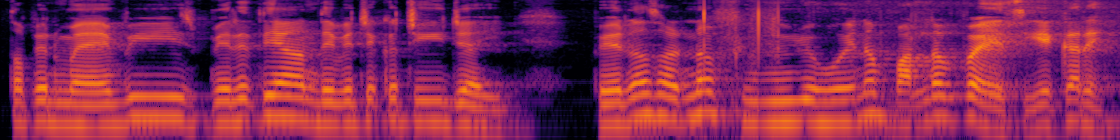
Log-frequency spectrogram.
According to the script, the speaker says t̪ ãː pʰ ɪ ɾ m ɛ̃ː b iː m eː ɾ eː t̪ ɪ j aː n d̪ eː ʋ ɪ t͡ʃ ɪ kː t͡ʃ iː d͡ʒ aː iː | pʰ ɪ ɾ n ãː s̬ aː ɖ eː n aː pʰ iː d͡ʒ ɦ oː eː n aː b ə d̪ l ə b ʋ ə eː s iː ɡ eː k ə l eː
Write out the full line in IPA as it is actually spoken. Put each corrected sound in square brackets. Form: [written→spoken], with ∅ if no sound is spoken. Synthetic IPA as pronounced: t̪ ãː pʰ ɪ ɾ m ɛ̃ː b iː m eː ɾ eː t̪ ɪ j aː n d̪ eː ʋ ɪ t͡ʃ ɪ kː t͡ʃ iː d͡ʒ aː iː | pʰ ɪ ɾ n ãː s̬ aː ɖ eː n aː pʰ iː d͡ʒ ɦ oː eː n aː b ə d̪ l ə b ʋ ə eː s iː ɡ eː k ə [l→ɾ] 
